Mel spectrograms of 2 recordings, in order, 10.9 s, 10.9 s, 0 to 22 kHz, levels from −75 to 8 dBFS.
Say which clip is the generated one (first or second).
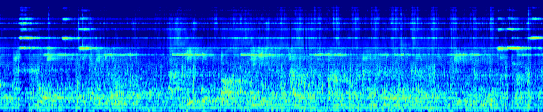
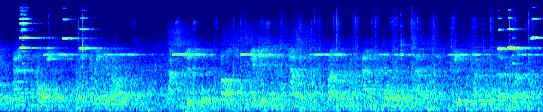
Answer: first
